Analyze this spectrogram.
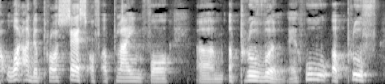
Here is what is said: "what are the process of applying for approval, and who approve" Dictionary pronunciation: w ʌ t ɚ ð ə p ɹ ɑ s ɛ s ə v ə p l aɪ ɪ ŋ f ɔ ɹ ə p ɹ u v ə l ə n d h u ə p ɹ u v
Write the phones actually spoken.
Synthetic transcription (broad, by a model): w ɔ t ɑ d ə p ɹ ɑ s ɛ s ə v ə p l aɪ ɪ ŋ f ɔ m ə p ɹ u v ə l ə h u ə p ɹ u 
